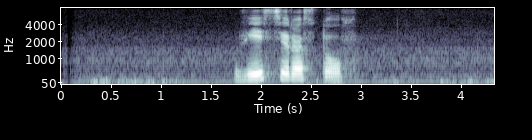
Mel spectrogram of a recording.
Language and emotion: Russian, neutral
